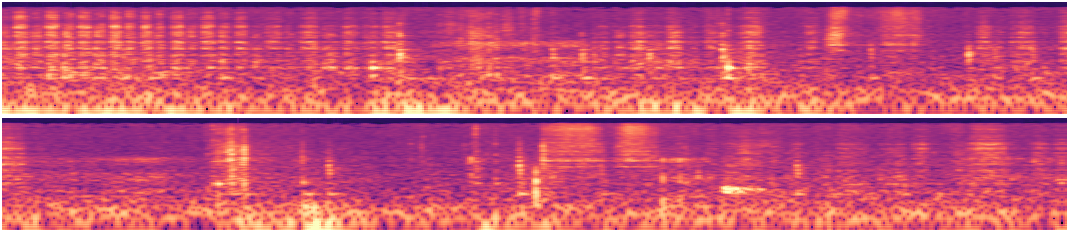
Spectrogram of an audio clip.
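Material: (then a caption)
Paper. A mechanical pencil tip rubs and scratches short strokes across a flat white sheet of drawing paper while the left hand rests on the sheet. The sound is quiet and steady: soft, dry scratching with brief brighter strokes over a low, dull background hum.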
